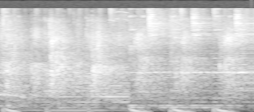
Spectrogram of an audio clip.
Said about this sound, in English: Oh, we got some clapping going.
